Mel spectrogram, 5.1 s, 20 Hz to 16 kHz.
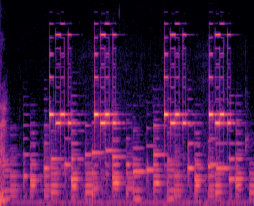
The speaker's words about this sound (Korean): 날7 시부터 10분 간격으로 울리던 알람이 9시가 돼야 잠잠해집니다.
